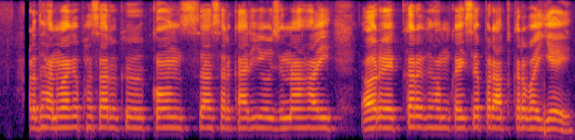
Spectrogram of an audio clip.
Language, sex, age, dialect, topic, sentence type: Magahi, male, 25-30, Central/Standard, agriculture, question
